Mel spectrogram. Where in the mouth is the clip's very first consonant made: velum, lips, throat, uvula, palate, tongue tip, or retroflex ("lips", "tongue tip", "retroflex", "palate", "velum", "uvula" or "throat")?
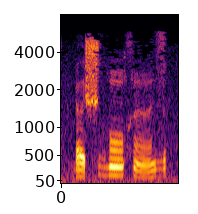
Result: retroflex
